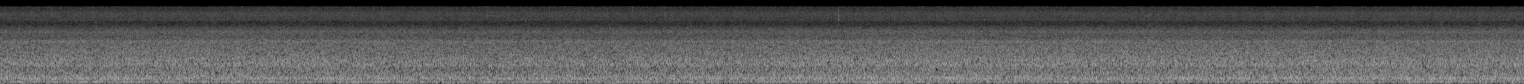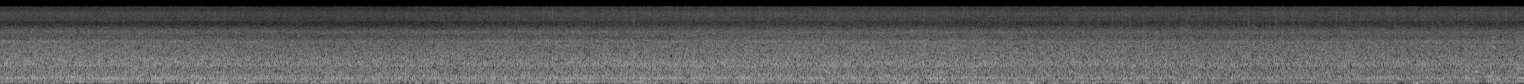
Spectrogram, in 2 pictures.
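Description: Heavy rain falling steadily, a constant even hiss.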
